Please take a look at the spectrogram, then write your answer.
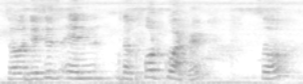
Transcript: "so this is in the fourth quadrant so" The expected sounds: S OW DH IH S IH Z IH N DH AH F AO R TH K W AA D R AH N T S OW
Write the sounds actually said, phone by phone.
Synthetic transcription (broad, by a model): S OW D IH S IH Z IH N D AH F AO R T K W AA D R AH T S OW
